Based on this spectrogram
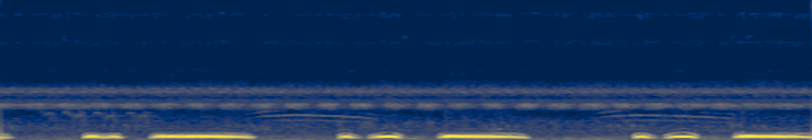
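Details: Spotted dove from Kalimantan calling as a lure for other doves: two quick soft coos then one long steady coo, the phrase given three times, nothing else audible.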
